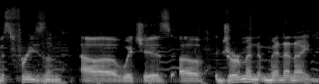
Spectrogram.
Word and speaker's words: Friesen: You pronounce it Friesen. Yeah. Yeah, I do.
